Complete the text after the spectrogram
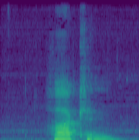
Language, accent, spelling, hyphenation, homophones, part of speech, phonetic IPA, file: German, Germany, haken, ha‧ken, Haken, verb, [ˈhaːkŋ], De-haken.ogg
- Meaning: 1. to hook (to attach a hook; catch with a hook; insert in a way reminiscent of a hook) 2. to hook (trip or block another player with one’s hockey stick) 3. to stick, get stuck, get caught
